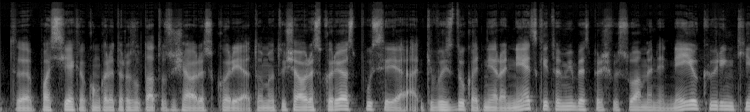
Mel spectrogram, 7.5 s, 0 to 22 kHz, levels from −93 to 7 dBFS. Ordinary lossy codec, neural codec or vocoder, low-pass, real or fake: Opus, 32 kbps; none; 19.8 kHz; real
